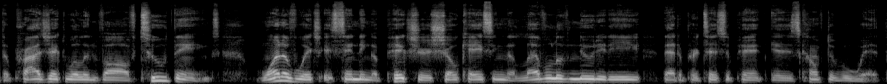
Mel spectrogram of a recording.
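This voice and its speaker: A man with a fairly low voice hosts his own podcast, rambling casually through announcements and listener questions with plenty of ums. He sounds nasal and a bit sniffly, as if a cold is coming on. The recording is dry and close, with no room sound. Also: dry recording. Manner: casual and chatty, with frequent fillers. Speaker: podcast host. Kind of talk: solo podcast monologue.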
